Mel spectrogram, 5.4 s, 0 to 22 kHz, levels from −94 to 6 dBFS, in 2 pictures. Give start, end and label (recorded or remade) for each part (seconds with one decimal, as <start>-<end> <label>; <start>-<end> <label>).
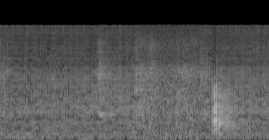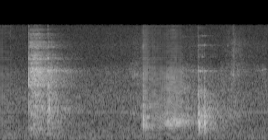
0.0-1.4 remade; 1.4-2.0 recorded; 2.0-2.8 remade; 2.8-4.1 recorded; 4.1-4.5 remade; 4.5-5.4 recorded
